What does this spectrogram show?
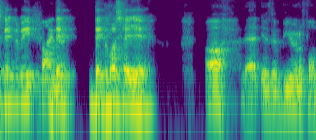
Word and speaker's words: Desgrosseilliers: It's going to be Desgrosseilliers. Oh, that is a beautiful pronunciation.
